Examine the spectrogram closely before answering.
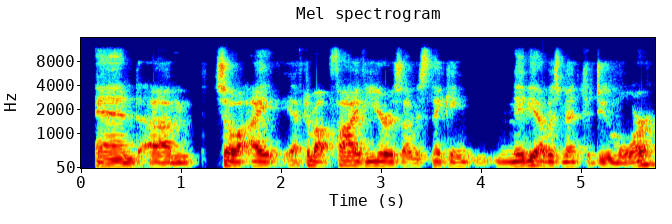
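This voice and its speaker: With a Mid-Atlantic American accent, a man speaks in a fairly low pitch and monotone, flat intonation amid audible room echo. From Washington, D.C. area. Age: 60s. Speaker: podiatrist and network marketer. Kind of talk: interview.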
